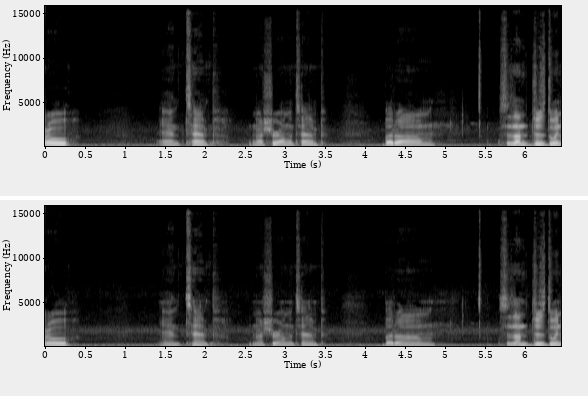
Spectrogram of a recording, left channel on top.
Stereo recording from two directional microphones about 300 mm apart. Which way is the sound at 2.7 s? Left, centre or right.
Centre.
